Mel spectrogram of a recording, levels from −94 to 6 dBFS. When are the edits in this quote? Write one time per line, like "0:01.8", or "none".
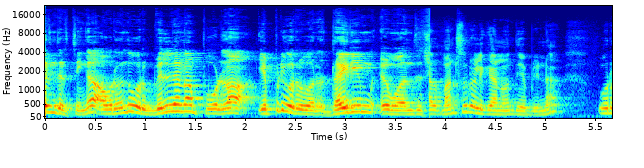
0:03.8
